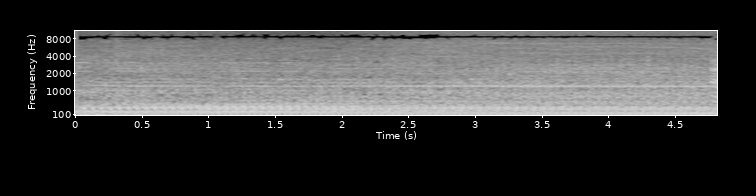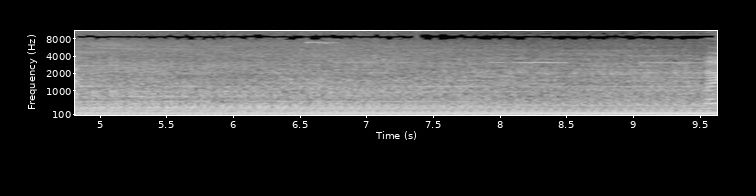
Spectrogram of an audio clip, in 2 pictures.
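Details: Truck diesel cold start after an Espar hydronic heater warmed the coolant: steady, even idle with a smooth rhythm and no misses or knocks, a healthy engine starting easily.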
